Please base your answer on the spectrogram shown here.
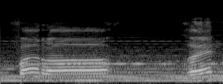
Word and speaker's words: فراغ: کے ساتھ الف ہے، تو را کو کھینچیں گے اور فا کو نہیں کھینچیں گے اور غین کو بھی نہیں کھینچیں گے. کیسے ہوگا ہجے؟ فا زبر فا، را الف زبر را، فرا غین زبر غ، فراغ.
